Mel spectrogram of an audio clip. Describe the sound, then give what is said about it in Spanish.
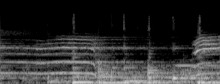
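A cat meows in a long, drawn-out, wavering cry that bends in pitch a couple of times, fairly loud with no one talking. “Cuenta una fábula india que había un ratón muy angustiado porque tenía miedo al gato.”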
